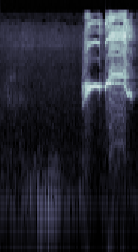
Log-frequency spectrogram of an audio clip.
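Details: Orange-headed thrush, ngeplong slow style used to prompt silent birds: a soft low murmur, then two loud, drawn-out whistles, the first rising, the second level and slightly higher.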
